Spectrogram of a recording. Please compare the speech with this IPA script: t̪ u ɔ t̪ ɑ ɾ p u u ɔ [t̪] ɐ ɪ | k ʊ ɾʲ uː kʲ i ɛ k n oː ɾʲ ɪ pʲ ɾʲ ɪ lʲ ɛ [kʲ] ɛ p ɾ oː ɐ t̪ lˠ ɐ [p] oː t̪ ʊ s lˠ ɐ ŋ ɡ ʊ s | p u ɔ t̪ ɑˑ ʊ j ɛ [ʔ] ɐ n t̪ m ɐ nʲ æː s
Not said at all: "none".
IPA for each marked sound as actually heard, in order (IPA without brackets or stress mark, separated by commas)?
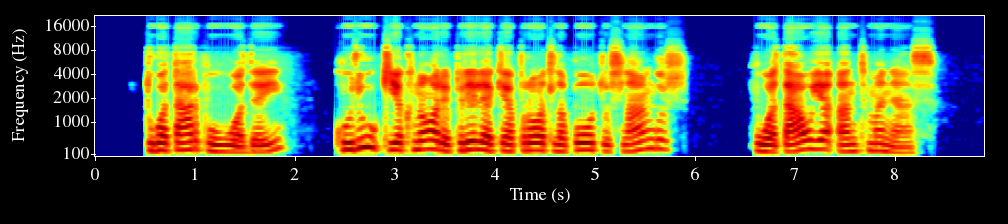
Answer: d̪, kʲ, p, ʔ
